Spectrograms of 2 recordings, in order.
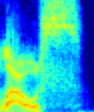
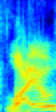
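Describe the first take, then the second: First: The name sounds like the country Laos. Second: The name sounds unlike the country Laos. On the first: The speaker calls it wrong. "I keep pronouncing it Laos, like the country" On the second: The speaker calls it right. "Laios, yeah"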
